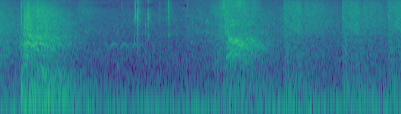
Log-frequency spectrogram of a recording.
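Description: A sword slashes with sharp metallic swishes.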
